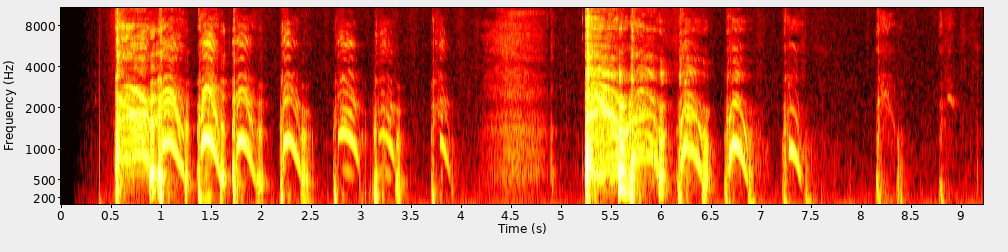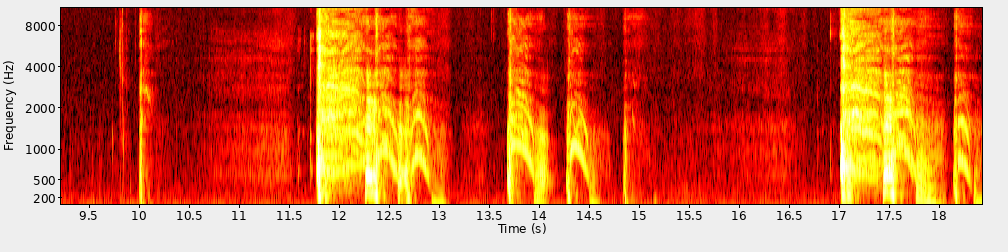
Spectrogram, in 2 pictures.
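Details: Tickling afternoon cough: repeated bouts of short, dry, voiced coughs in quick runs, typical of a tickling throat.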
